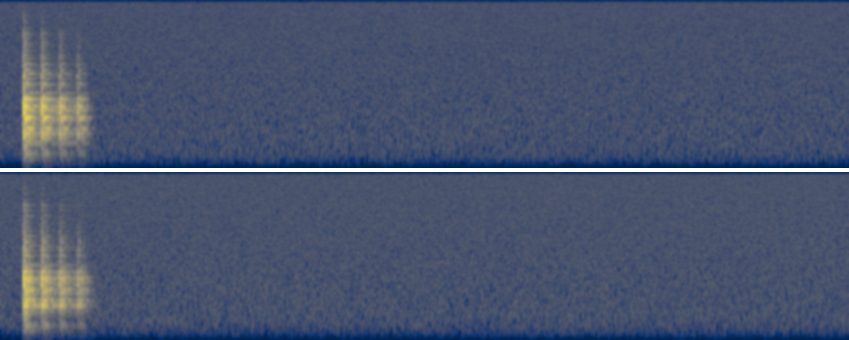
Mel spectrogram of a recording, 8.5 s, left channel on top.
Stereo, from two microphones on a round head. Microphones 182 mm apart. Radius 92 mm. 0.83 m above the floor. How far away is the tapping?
About 0.9 m.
